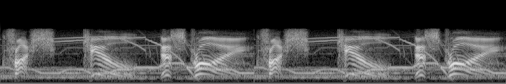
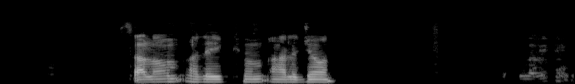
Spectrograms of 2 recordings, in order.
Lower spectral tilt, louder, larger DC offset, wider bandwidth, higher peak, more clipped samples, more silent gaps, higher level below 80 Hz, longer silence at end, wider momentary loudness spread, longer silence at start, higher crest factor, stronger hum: second, -1.5 dB/octave vs -6.5 dB/octave; first, -14 LUFS vs -28 LUFS; first, 1% vs under 0.1%; second, 5.4 kHz vs 7.6 kHz; first, 0 dBFS vs -8 dBFS; neither; second, none vs 3.37-4.31 s, 4.41-5.18 s; about the same, -70 dBFS vs -72 dBFS; about the same, 0 s vs 0.1 s; second, 8 LU vs 20 LU; second, 0 s vs 1.25 s; second, 16 dB vs 24 dB; neither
